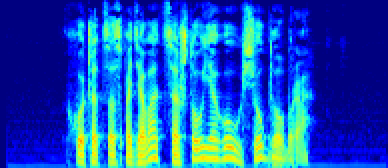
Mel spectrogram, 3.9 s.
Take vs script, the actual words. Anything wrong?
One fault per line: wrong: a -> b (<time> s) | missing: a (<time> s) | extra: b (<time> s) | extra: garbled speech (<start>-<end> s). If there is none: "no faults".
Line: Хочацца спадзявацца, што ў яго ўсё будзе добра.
missing: будзе (2.6 s)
